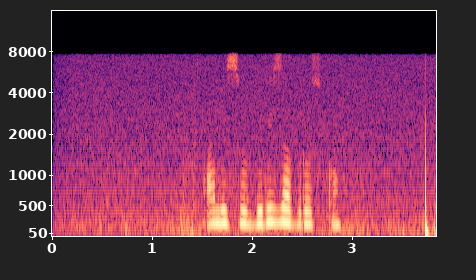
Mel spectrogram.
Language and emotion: Russian, neutral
